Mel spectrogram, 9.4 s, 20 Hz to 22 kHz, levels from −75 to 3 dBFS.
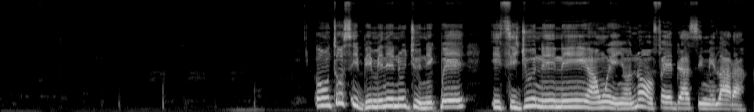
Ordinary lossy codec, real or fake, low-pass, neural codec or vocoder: none; fake; 19.8 kHz; vocoder, 48 kHz, 128 mel bands, Vocos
